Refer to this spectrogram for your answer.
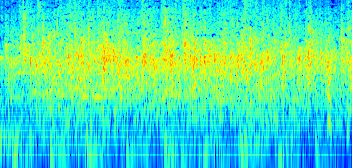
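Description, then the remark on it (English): The studio audience of the quiz program Yes, You're Wrong applauds steadily as the host is introduced, a dense wash of many hands clapping loud for several seconds, with a faint voice or two buried beneath the clapping. “There is no more fun than cueing your own applause, which is what I just did.”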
